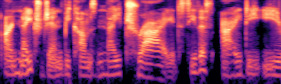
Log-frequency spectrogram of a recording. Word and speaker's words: nitride: sounds weird okay we'd go with nitride not nitro guide so our total for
